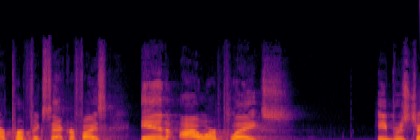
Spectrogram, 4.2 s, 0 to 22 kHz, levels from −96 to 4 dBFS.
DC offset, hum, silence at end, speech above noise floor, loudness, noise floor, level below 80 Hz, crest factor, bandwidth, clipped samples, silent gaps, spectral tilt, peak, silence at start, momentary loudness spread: under 0.1%; none; 0 s; 43 dB; -28 LUFS; -72 dBFS; -68 dBFS; 18 dB; 15 kHz; under 0.1%; none; -3.5 dB/octave; -12 dBFS; 0 s; 16 LU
